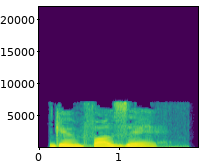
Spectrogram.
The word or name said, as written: genfersee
